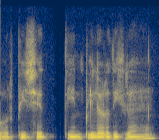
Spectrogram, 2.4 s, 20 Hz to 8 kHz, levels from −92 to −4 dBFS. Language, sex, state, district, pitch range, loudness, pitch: Hindi, male, Jharkhand, Deoghar, 105-110 Hz, -15 LUFS, 105 Hz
